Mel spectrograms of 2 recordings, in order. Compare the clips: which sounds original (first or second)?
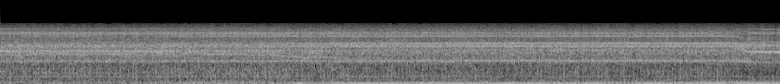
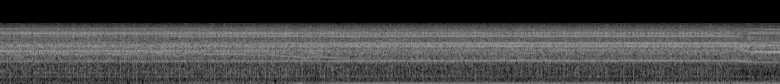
second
